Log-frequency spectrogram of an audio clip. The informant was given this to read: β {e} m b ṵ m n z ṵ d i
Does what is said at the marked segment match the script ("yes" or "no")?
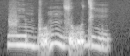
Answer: no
